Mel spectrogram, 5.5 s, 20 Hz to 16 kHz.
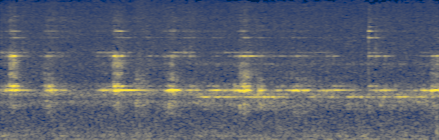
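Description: Long acrylic nail tips gently tap the sides of an empty, medium-size, hollow white porcelain gravy boat. Each soft tap gives a clear ringing tone around 1.4 kHz with bright overtones that fades quickly. The taps repeat at an uneven pace over a quiet background.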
